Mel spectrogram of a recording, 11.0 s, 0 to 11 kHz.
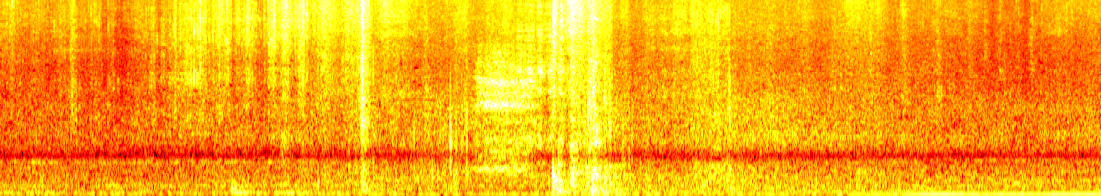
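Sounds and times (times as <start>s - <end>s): goat bleating: 4.8s - 5.6s.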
